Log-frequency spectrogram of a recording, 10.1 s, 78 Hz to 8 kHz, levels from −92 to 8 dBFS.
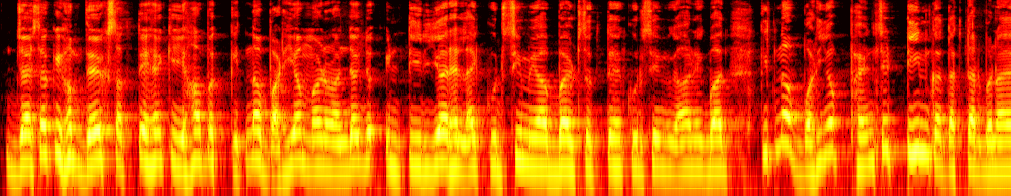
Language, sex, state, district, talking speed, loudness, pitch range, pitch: Hindi, male, Uttar Pradesh, Varanasi, 225 wpm, -16 LUFS, 145-175 Hz, 155 Hz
